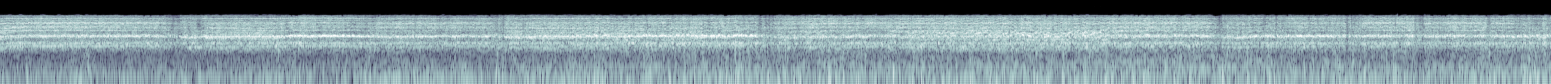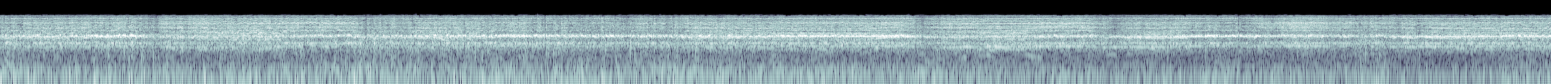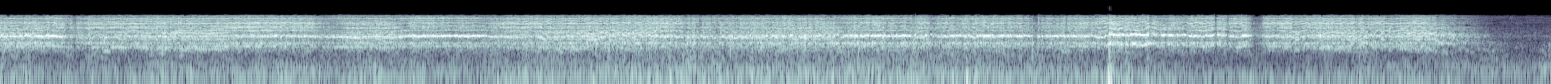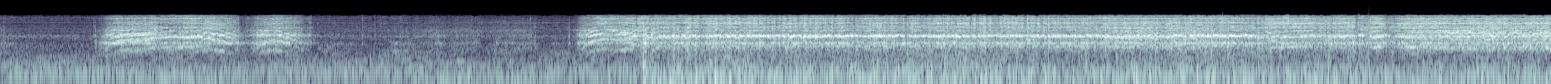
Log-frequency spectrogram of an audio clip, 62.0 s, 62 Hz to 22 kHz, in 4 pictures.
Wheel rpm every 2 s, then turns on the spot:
230, 220, 230, 220, 220, 220, 230, 230, 220, 220, 220, 210, 210, 220, 230, 220, 220, 220, 210, 220, 230, 240, 180, 20, 90, 10, 150, 230, 230, 220, 220.
50-52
